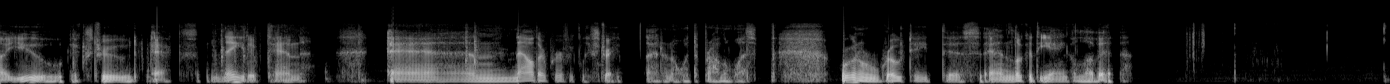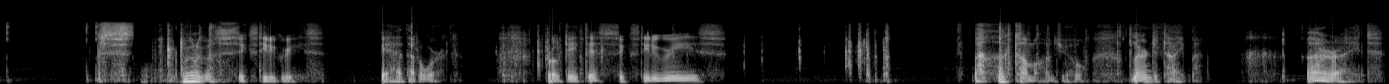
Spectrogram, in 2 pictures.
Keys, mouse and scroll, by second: 0.6-2.3 typing, 2.1 KP_Subtract, 2.7 KP_Enter, 3.6 middle click, 4.6 KP_7, 8.8 r, 13.8 click, 14.7 click, 15.4 KP_Subtract, 15.6 KP_6, 16.0 KP_Enter, 18.2 click, 19.2 r, 19.5 KP_6, 19.8 KP_0, 19.8 KP_Subtract, 20.6 Escape, 22.4 r, 22.5 KP_9, 23.9 BackSpace, 24.1 BackSpace, 24.6 KP_6, 25.0 KP_Enter, 26.8 middle click.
